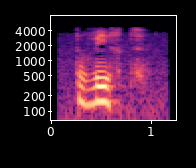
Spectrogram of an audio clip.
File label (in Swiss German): "wirt", Alsace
